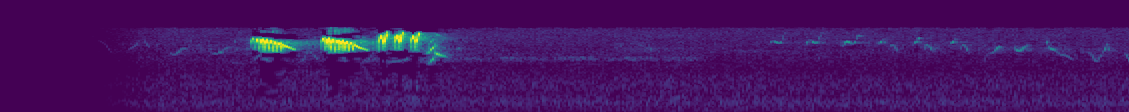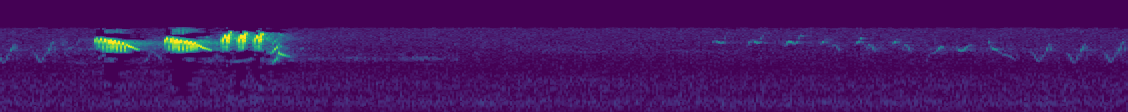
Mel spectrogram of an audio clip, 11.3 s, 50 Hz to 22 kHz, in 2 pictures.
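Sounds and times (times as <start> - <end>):
bird whistling calls: 1.2 - 2.3, 6.1 - 7.2.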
